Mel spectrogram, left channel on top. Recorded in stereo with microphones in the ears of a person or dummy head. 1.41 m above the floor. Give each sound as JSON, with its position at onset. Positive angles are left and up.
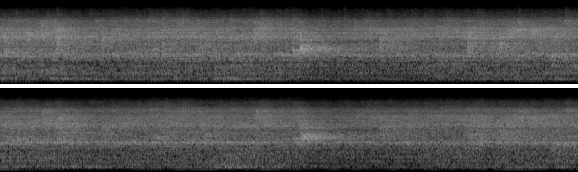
{"t": 0.0, "sound": "running water", "side_deg": 35, "distance_m": 1.0}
